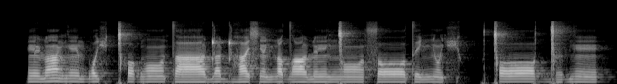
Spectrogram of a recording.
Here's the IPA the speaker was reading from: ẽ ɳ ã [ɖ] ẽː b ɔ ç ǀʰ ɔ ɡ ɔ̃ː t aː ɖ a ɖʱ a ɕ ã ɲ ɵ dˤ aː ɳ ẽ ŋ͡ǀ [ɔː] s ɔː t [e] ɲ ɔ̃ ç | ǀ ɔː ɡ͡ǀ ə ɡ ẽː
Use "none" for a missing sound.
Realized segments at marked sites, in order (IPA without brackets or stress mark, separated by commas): ɡ, ɔ̃ː, e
